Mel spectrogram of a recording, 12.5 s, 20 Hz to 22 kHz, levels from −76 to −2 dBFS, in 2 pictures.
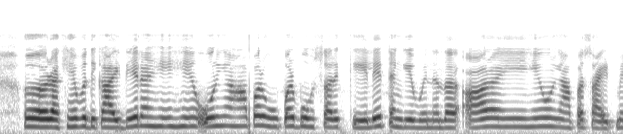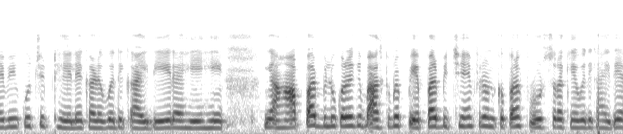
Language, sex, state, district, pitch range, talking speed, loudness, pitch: Hindi, female, Uttar Pradesh, Jyotiba Phule Nagar, 220-260 Hz, 255 wpm, -28 LUFS, 240 Hz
